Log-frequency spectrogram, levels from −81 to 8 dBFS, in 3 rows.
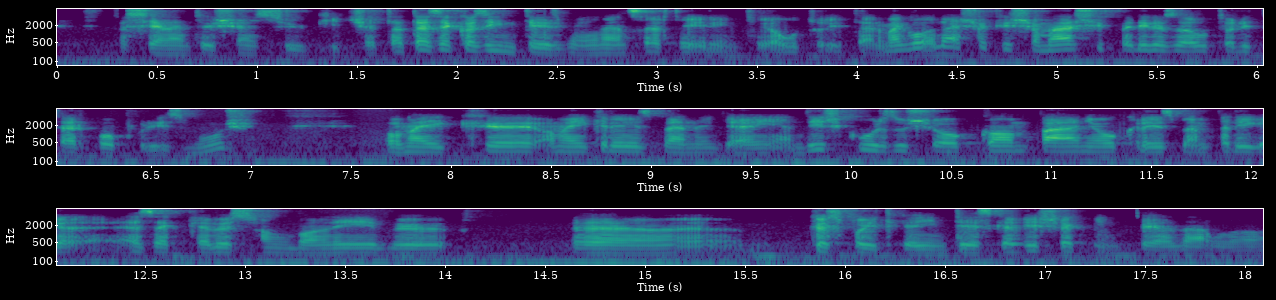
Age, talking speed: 20-39, 110 wpm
